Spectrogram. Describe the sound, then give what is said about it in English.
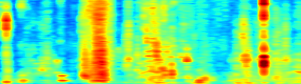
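Faint sounds of someone taking a drink of water: soft sips and wet swallowing noises, with a few small clicks and a sharper tick near the end. “Let me take a drink of water”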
